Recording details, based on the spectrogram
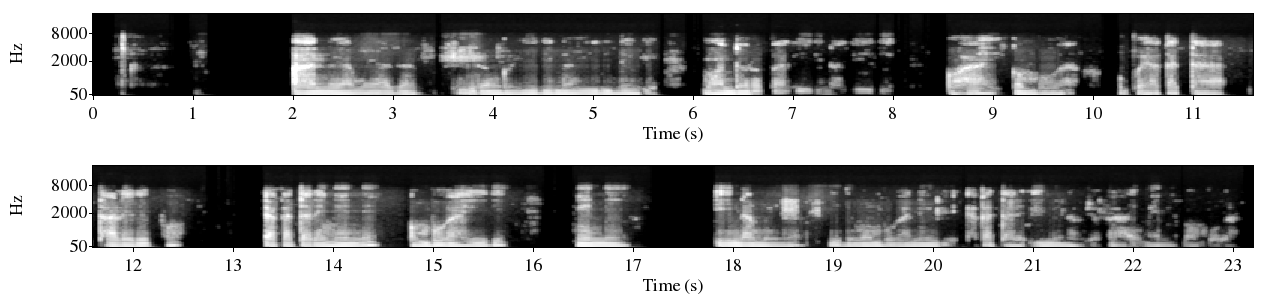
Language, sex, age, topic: Oshiwambo, male, 18-24, agriculture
